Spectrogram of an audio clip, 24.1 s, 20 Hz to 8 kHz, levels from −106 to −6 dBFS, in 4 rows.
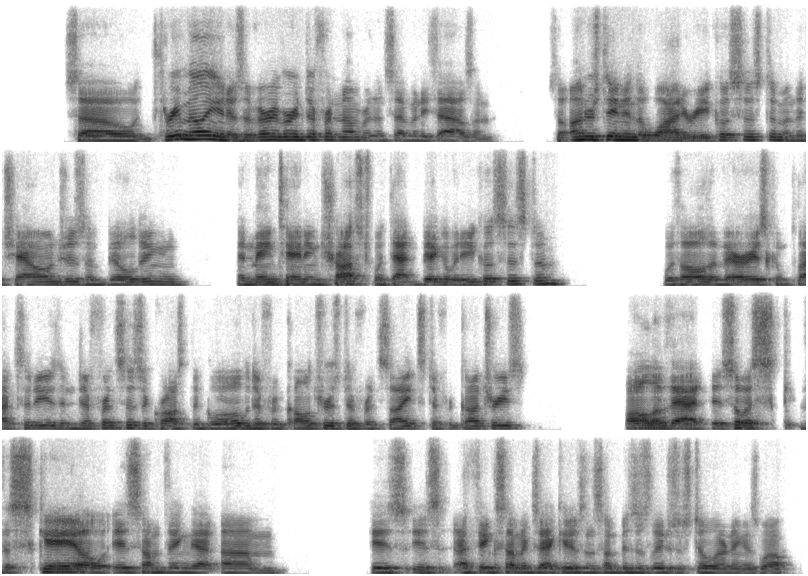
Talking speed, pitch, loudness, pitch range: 180 wpm, 135 Hz, -26 LUFS, 130-150 Hz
